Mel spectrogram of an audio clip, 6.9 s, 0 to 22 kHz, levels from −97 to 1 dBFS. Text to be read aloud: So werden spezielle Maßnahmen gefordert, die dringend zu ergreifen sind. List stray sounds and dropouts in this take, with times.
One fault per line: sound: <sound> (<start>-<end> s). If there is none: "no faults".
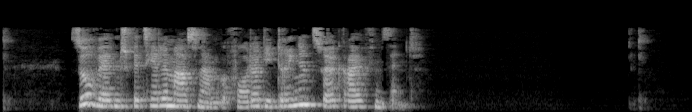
no faults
